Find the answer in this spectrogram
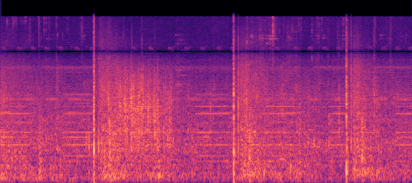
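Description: Aerial fireworks shells bursting overhead: three sharp bangs, roughly two seconds apart.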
